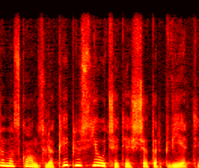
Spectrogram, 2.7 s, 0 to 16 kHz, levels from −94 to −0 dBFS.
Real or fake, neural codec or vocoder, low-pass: fake; vocoder, 44.1 kHz, 128 mel bands every 256 samples, BigVGAN v2; 14.4 kHz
